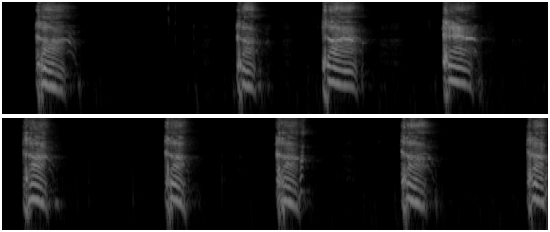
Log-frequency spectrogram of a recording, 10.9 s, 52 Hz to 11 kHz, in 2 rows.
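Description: Nine short, harsh, high-pitched barking coughs, about one every 1–2 seconds, separated by quiet pauses; a barking cough.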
